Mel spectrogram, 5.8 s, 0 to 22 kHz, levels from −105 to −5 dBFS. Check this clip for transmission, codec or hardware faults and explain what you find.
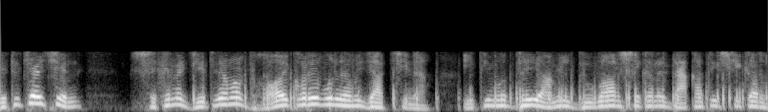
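Two faults are audible: plainly audible low-rate speech coding across the whole clip, and a burst of clicking from about 1.5 s to the end.

G.729 codec, throughout: the speech is rebuilt from a vocal tract model, pitch prediction and a few pulses per frame, which fits an 8 kbit/s G.729A coder. Nothing above 3.8 kHz survives, and the coding roughness is plainly audible as a dull, slightly synthetic voice.

Train of clicks, from 1.45 s to 5.76 s: about 70 sharp pulses of similar shape arrive at an uneven pace averaging 13.7 per second. They peak around 10 dB above the speech and tick through pauses too. The likely cause is electrical interference or a faulty connection or power supply.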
